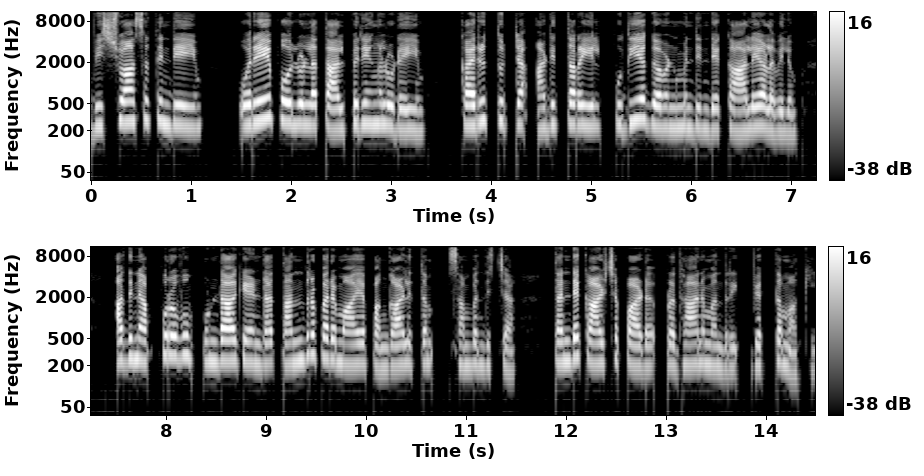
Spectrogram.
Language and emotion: Malayalam, neutral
